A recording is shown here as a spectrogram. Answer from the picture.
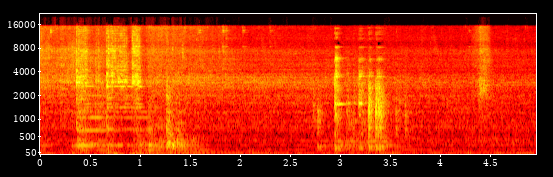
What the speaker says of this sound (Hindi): अब ये मैं इसके अंदर डाल दूंगी टमाटर।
